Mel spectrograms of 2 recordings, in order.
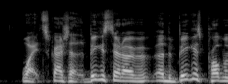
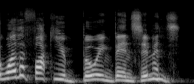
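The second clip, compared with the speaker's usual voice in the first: ordinary delivery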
